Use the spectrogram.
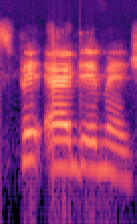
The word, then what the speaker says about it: spit and image: That yeah, it's spit and image, and that is completely wrong for me. I've never heard it that way. But that is the proper way to say it, and people remember this.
